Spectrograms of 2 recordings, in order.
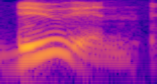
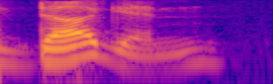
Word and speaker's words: Duggan: They called him Dugan. And we just thought that was absolutely hilarious, that it's clearly Duggan.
